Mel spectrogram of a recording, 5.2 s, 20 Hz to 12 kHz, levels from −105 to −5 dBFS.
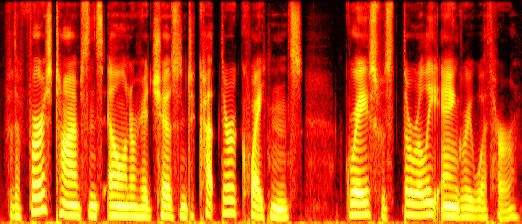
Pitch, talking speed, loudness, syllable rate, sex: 150 Hz, 205 wpm, -18 LUFS, 6.3 syllables/s, female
